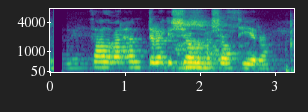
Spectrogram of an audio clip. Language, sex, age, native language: Icelandic, female, 13, Icelandic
